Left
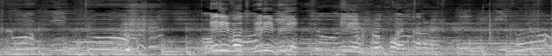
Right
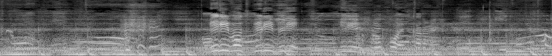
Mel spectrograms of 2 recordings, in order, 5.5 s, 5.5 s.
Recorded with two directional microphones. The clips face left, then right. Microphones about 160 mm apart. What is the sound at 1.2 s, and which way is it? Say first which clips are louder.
Speech: left 7 dB; 45° left (ahead or behind).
